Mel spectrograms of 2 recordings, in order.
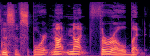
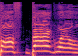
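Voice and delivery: very high, thrilled, excited ring-announcer-style call; 8 dB louder than usual. Retelling how Buff Bagwell introduced himself to Wayne, do an excited Buff Bagwell impression. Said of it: "And he's popping".

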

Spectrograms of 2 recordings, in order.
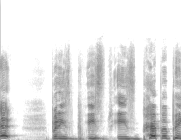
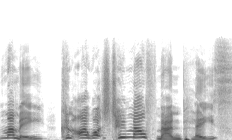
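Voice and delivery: put-on sweet British child accent; 2 semitones higher than usual. Retelling a little boy's morning request to his mummy, imitating a child's british accent. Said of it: "He's gone British".

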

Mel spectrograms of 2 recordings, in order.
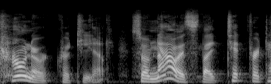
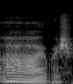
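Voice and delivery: put-on mutter under breath, quieter; 2 semitones lower, 8 dB quieter than usual. Showing what they start to say while waiting to leave: imitating muttering under breath. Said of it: "start to say something under my breath".

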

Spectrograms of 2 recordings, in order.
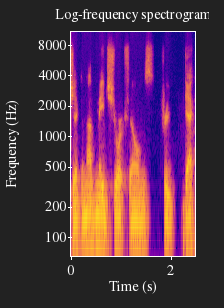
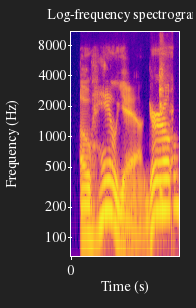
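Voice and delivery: loud, swooping, put-on Texas accent; 5 semitones higher, 7 dB louder than usual. Speaker trying to get their Texas accent: attempted Texas accent. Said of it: "I'm trying to get my Texas accent".

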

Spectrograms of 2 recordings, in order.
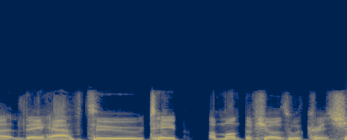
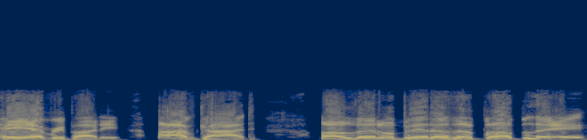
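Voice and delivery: slow, hammed-up, drawn-out showman-style delivery; 5 semitones higher than usual. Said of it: "he totally starts hamming it up".

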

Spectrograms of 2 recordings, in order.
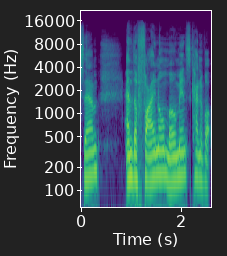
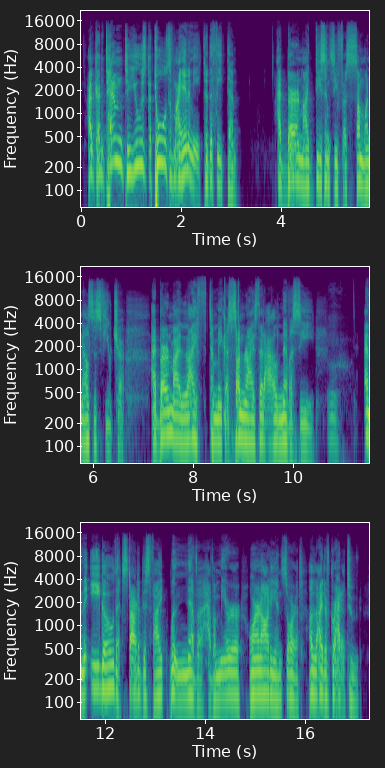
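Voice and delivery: put-on Swedish accent; 2 semitones lower than usual. Performing a quoted monologue as Stellan Skarsgård, in a Stellan Skarsgård accent. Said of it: "I'm going to try to perform it with my best Stellan accent".

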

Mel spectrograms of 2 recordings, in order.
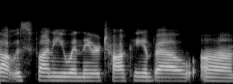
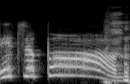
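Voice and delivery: sudden, very high put-on blurted, screamed-out yell; 13 semitones higher than usual. Retelling what a child screamed out during the movie, acting out the scream. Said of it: "he screamed out".

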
